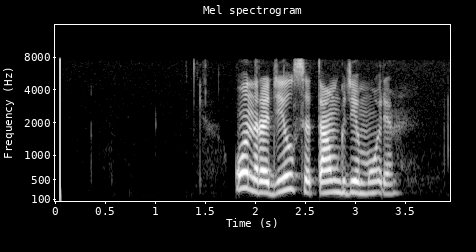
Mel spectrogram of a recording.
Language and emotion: Russian, neutral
